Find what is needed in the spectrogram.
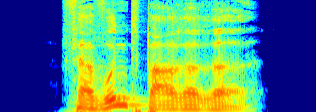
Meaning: inflection of verwundbar: 1. strong/mixed nominative/accusative feminine singular comparative degree 2. strong nominative/accusative plural comparative degree
- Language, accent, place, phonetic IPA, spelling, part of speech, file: German, Germany, Berlin, [fɛɐ̯ˈvʊntbaːʁəʁə], verwundbarere, adjective, De-verwundbarere.ogg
